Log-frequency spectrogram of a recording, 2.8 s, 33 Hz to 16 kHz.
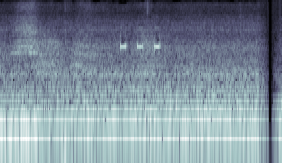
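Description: A 2024 Porsche GT3 on a track, heard from inside as a loud steady engine rumble and drone, three short electronic beeps partway through, cutting out abruptly at the end.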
